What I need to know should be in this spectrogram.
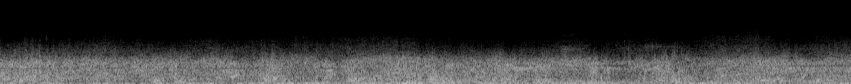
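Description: Waves churn and splash loudly around the listener.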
